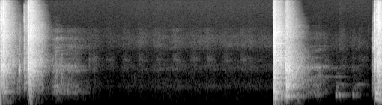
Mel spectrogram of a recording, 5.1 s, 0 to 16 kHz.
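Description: An Umarex T4E HDX .68 caliber paintball shotgun fires a quick pair of sharp, loud pops, followed after a pause of about three seconds by another similar double shot and the start of a third, with nothing else between.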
